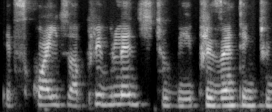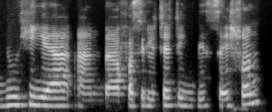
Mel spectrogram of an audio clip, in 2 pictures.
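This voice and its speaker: A woman's voice: mid-range voice, fairly even intonation, normal speed, a little mellow, no room sound, rough recording. A woman from Kenya with a Kenyan accent, presenting as a digital marketing trainer over a video call, earnest and encouraging. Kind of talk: webinar presentation.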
